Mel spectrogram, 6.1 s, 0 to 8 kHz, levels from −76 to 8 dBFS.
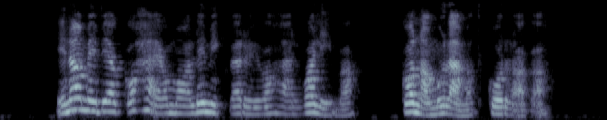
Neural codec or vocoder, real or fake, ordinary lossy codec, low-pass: none; real; MP3, 48 kbps; 7.2 kHz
